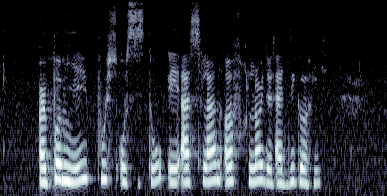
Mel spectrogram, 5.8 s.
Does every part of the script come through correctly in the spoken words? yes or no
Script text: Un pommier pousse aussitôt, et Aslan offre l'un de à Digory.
yes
